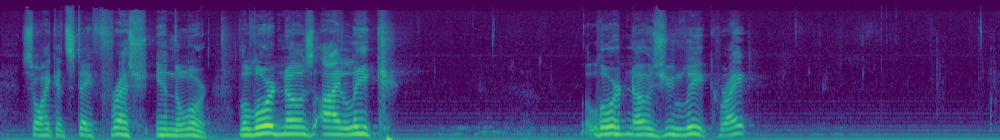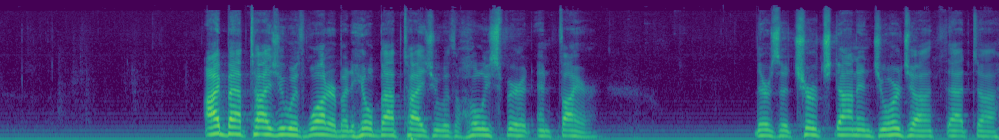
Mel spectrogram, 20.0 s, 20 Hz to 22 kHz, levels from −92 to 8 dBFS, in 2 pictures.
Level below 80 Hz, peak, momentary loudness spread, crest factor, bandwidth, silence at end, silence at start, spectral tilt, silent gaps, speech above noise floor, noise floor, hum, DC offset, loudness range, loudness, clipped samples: -40 dBFS; 0 dBFS; 11 LU; 22 dB; 18 kHz; 0 s; 0.25 s; -5.5 dB/octave; none; 26 dB; -46 dBFS; 60 Hz at -45 dBFS; under 0.1%; 8 LU; -21 LUFS; under 0.1%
